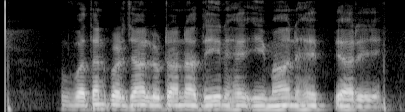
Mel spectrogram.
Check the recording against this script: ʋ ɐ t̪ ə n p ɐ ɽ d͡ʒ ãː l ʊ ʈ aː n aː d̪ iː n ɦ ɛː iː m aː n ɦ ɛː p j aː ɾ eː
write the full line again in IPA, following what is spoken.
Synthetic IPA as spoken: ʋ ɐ t̪ ə n p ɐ ɾ d͡ʒ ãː l ʊ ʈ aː n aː d̪ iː n ɦ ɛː iː m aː n ɦ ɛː p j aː ɾ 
